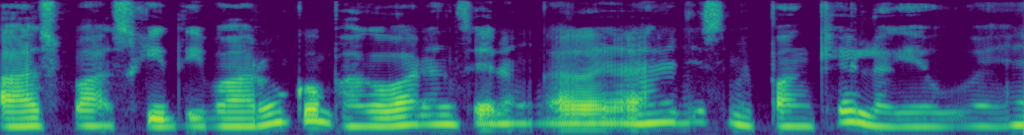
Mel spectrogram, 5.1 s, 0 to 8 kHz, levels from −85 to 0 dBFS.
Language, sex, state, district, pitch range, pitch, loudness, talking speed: Hindi, male, Jharkhand, Ranchi, 125-155 Hz, 130 Hz, -19 LUFS, 175 wpm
